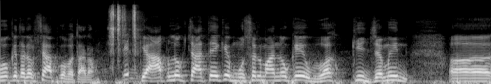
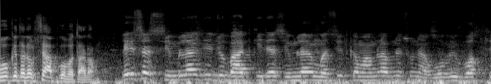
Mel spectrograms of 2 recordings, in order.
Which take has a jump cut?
first; 1 cut; at 1.3 s

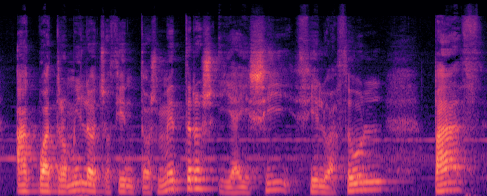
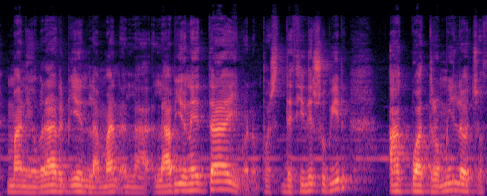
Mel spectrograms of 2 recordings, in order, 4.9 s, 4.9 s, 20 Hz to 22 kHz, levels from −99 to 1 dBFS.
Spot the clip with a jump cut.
second; 1 cut; at 2.0 s

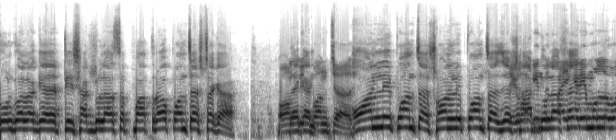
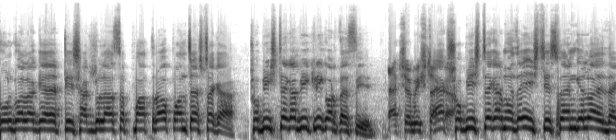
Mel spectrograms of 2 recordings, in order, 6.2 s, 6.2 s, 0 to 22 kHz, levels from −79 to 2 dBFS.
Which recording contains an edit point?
second; 1 cut; at 2.5 s

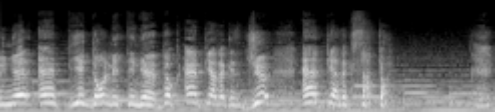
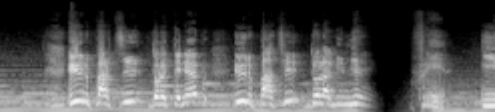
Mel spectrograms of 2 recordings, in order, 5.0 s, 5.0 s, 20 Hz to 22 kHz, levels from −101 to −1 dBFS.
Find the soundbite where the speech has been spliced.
second; 1 cut; at 3.6 s

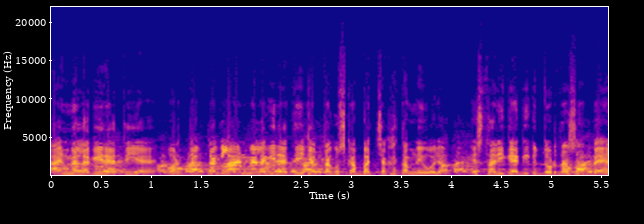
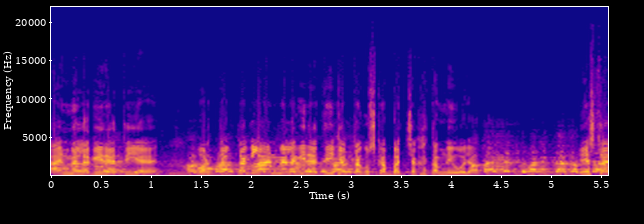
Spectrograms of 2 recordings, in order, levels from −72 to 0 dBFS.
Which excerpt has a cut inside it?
first; 2 cuts; at 1.0 s, 4.1 s

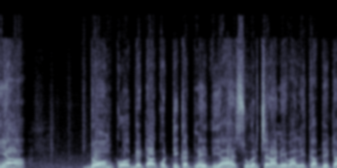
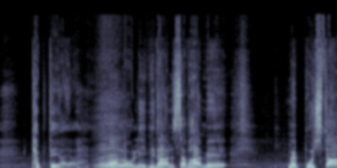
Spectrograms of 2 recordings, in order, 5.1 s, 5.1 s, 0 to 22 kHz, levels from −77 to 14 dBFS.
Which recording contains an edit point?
second; 1 cut; at 1.6 s

